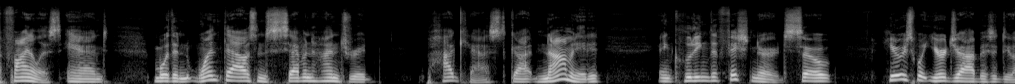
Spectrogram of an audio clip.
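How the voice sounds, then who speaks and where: A man's voice: medium pitch, no echo, studio quality. A man hosting a podcast in casual, unscripted talk, informally addressing and urging his listeners directly. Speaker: podcast host.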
